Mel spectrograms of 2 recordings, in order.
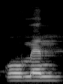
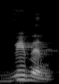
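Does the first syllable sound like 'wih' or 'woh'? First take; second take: woh; wih. First: The first syllable sounds like 'woh'. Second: The first syllable sounds like 'wih'. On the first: The speaker calls it wrong. "इसको पढ़ते हैं वोमेन, ऐसा नहीं पढ़ते" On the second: The speaker calls it right. "यानी वी का sound लेते हैं वीमेन"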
